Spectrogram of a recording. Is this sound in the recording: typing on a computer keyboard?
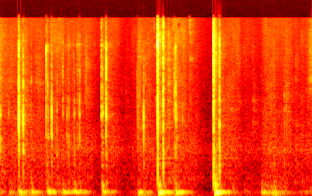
yes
